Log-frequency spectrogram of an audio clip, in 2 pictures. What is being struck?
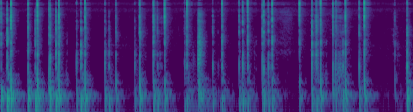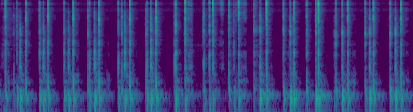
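Plastic treadmill console with membrane buttons.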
